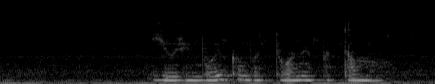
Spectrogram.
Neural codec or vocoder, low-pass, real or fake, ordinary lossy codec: none; none; real; none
